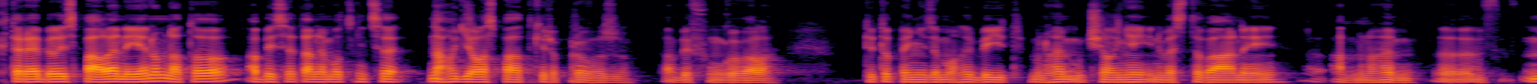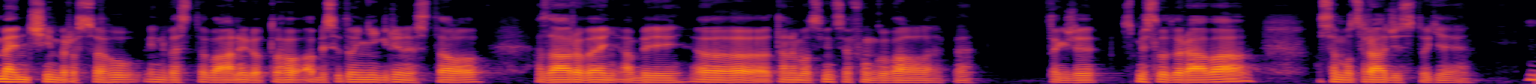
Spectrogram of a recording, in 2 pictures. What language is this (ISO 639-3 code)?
ces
